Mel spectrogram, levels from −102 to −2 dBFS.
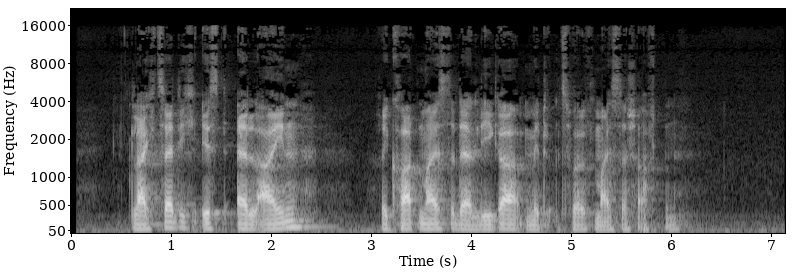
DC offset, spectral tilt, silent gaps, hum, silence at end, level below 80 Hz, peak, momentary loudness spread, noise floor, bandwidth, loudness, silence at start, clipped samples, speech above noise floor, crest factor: under 0.1%; -6.5 dB/octave; none; none; 1.05 s; -44 dBFS; -4 dBFS; 13 LU; -55 dBFS; 16 kHz; -25 LUFS; 0.6 s; under 0.1%; 31 dB; 22 dB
